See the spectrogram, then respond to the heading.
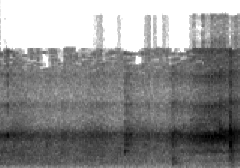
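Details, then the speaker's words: TV with its cover removed: a small relay on the power supply clicks repeatedly about every third of a second. The TV won't power on, gives no signal and no light. "e ela não liga pessoal mas ela fica batendo um relé Zinho que tem aqui na fonte e ela tem um relevo Então ela fica batendo ticket e não liga nada não dá sinal nenhum"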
